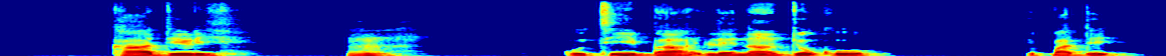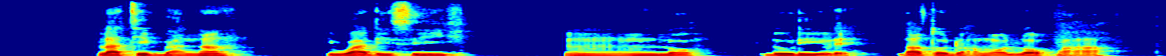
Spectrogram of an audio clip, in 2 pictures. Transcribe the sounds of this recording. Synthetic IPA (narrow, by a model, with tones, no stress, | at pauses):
kʰaː˨˦di˧˦ɾi˧˨ | ko˨ti˨˦i˦˨ba˨˦i˧lɛ˨nãː˦˨d͡ʒo˨˦kʰo˨˦ | i˨k͡pa˨de˨˦ | la˦ti˦˨ɡ͡ba˨nãː˦˨ | i˨wa˨˦de˨˧˦si˦˨˦ | lɔ˧ | lo˧ɾi˧˨ɾɛ̰˨ | la˦tɔ˦do˦a̰˨w̃ɔ̃˧ɔ˧lɔ˦k͡paː˨˦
